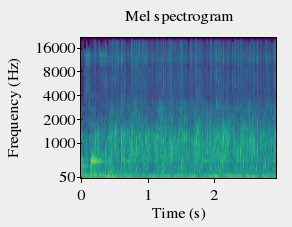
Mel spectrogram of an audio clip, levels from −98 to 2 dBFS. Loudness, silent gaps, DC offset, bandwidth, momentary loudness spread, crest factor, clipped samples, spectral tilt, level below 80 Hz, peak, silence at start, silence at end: -30 LUFS; none; under 0.1%; over 20 kHz; 6 LU; 18 dB; under 0.1%; -5.5 dB/octave; -34 dBFS; -10 dBFS; 0 s; 0 s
